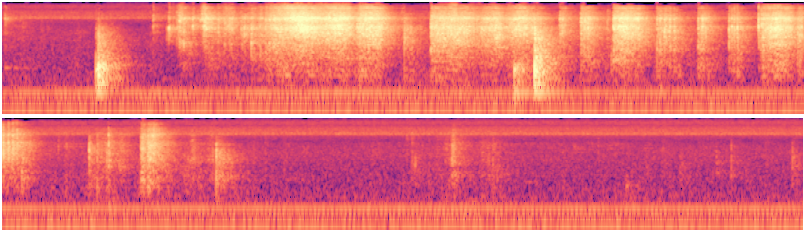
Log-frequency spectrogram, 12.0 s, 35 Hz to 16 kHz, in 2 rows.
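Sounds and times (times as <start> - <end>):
tape crackling and crinkling: 1.2 - 7.8.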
